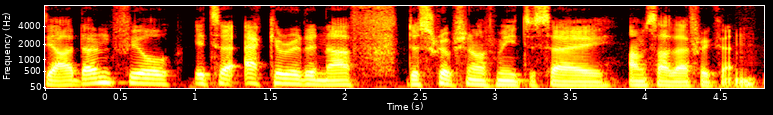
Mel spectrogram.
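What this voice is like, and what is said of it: Afrikaans-accented English. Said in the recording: “my accent and everything is Afrikaans”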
